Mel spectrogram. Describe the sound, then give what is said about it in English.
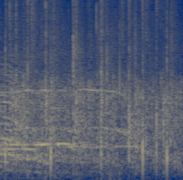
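An audience applauds guests at the close of a recorded show with thick, continuous clapping. Sharp individual claps poke through the steady roar, growing more distinct toward the end. “So, guys, round of applause for Shalley, Quayle, the caterer,”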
